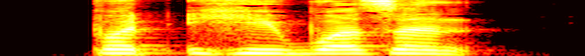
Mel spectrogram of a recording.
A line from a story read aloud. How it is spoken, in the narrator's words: she grunts in frustration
